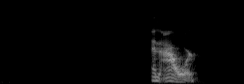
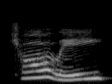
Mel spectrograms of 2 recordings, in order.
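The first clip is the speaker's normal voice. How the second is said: Charlie with a higher, louder rising voice; Charlie the Unicorn voice; 6 semitones higher, 6 dB louder than usual. Shown as a demonstration. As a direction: sing out Charlie like the unicorn cartoon. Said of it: "Charlie the Unicorn stuff".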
